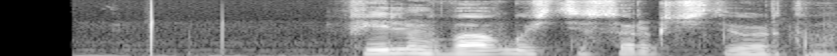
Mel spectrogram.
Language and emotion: Russian, neutral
